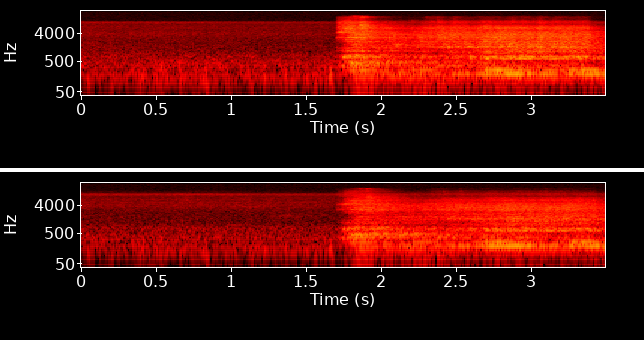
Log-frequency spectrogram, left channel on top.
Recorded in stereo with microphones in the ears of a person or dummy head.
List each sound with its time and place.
1.7 s a toilet flushing: 60° left (ahead or behind), 4 m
